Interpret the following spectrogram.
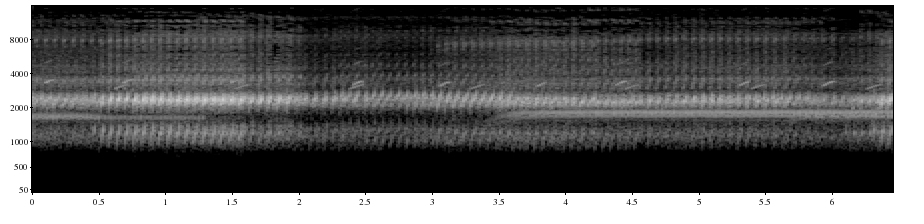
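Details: Massed frogs calling together: continuous buzzy, pulsing trills layered over one another, strongest during the first two seconds, then settling into an even, unbroken chorus.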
